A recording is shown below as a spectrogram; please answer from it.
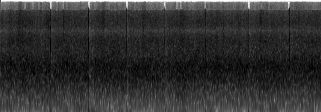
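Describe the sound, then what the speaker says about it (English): Sustained audience applause at an evening public event on the extinction emergency, a thick, even wash of clapping from a large crowd that continues without pause. "Please, round of applause for Rob"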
